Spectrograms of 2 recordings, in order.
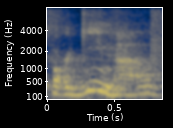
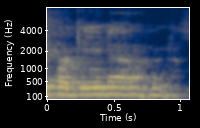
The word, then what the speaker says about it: Varginha: away well thanks yeah i pronounce this varghino but uh you say virginia i say vargina it's uh you know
